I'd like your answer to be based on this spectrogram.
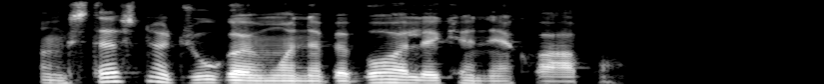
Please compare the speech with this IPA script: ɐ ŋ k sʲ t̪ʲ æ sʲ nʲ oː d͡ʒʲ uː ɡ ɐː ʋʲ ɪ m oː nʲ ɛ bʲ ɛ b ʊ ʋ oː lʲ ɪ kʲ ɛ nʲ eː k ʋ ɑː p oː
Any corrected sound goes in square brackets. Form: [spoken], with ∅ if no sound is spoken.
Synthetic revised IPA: ɐ ŋ k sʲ t̪ʲ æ sʲ nʲ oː d͡ʒʲ uː ɡ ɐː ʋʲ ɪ m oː nʲ ɛ bʲ ɛ b ʊ ʋ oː lʲ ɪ kʲ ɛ nʲ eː k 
